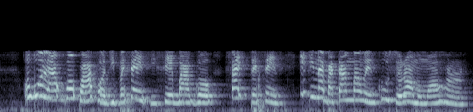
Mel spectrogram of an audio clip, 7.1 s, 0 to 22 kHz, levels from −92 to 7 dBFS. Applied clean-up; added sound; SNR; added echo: none; none; none; reverberation time 0.3 s.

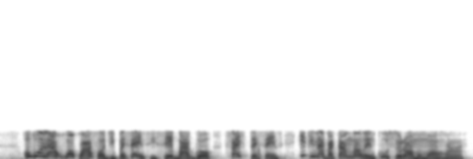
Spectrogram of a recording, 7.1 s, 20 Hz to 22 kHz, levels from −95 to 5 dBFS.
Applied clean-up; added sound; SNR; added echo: none; none; none; none.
